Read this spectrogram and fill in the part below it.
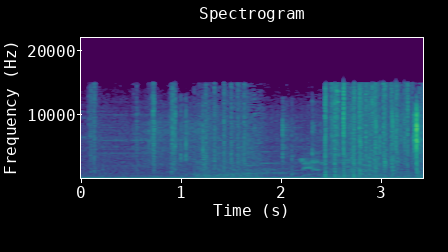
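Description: Gunfire in Call of Duty: Advanced Warfare played on PS4: bursts of rapid automatic fire and sharp shot cracks over a steady hum of game audio, with a player talking throughout.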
